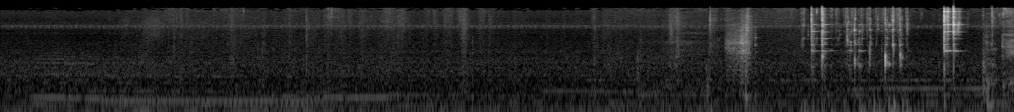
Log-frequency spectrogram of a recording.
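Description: Faint room hum, then from about seven seconds in a string of sharp clinks and taps from small hard objects, the loudest about half a second before the end.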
